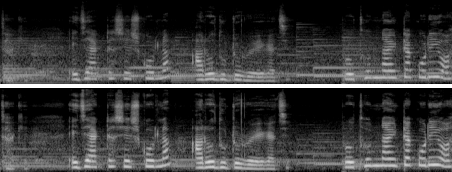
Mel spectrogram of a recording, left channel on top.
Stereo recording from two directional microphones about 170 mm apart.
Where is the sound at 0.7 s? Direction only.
35° right (ahead or behind).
